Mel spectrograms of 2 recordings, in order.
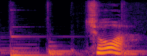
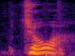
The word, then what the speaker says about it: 좋아: Joh-A. Joh-A. This is pronounced as a two-syllable word. The first syllable is jo, the second syllable is a. Pronounce it with me. Joh-A. Joh-A.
